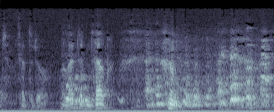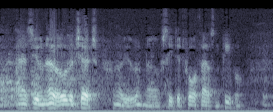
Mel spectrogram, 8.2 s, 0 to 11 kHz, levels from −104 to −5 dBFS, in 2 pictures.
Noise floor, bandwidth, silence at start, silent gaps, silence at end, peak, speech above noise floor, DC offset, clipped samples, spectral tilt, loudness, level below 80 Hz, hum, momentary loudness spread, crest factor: -48 dBFS; 8.6 kHz; 0 s; none; 0 s; -12 dBFS; 20 dB; 0.8%; under 0.1%; -6 dB/octave; -29 LUFS; -60 dBFS; none; 23 LU; 18 dB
